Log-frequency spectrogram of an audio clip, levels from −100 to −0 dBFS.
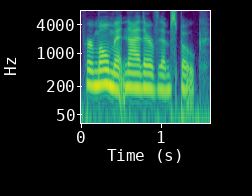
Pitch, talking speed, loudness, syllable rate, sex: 190 Hz, 260 wpm, -15 LUFS, 6.3 syllables/s, female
